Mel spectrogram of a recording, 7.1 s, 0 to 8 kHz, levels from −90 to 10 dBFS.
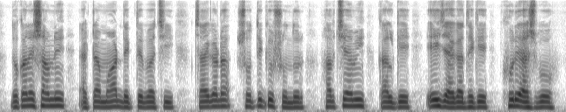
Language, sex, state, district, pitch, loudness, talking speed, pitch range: Bengali, male, West Bengal, Jalpaiguri, 145 Hz, -17 LUFS, 170 wpm, 140-165 Hz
